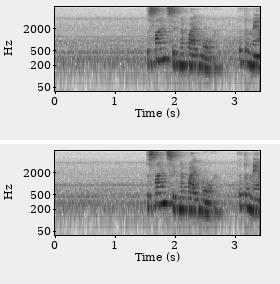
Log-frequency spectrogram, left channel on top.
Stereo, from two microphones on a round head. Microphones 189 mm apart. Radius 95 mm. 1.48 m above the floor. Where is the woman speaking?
45° right (ahead or behind), 1.6 m.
